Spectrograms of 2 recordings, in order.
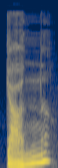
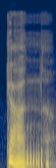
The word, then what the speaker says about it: canne: In this lesson, we will see together two words that are written differently but pronounced the same way. Canne, canne.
